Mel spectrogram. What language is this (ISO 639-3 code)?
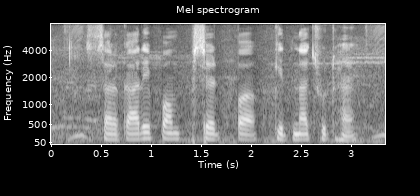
bho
